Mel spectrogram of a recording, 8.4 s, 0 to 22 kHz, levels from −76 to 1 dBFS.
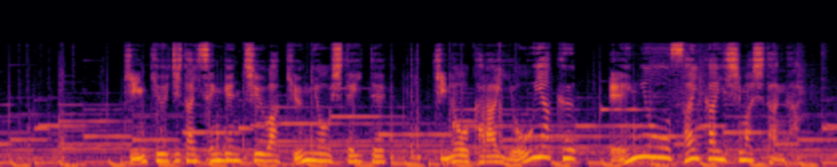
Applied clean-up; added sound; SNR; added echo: none; Mechanisms; 19 dB; none.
